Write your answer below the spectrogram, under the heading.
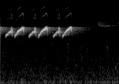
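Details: A mantenan gunung bird's lure and master song: a fast chain of around seven high, bright, upward-slurred notes, ending in a fading thin whistle.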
